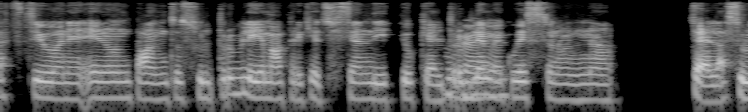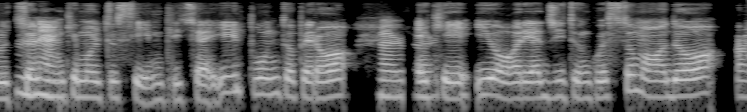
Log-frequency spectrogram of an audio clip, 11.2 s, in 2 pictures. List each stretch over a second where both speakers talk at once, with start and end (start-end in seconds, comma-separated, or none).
none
